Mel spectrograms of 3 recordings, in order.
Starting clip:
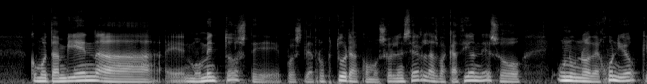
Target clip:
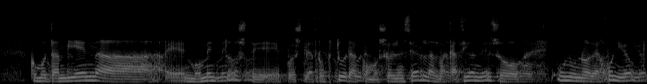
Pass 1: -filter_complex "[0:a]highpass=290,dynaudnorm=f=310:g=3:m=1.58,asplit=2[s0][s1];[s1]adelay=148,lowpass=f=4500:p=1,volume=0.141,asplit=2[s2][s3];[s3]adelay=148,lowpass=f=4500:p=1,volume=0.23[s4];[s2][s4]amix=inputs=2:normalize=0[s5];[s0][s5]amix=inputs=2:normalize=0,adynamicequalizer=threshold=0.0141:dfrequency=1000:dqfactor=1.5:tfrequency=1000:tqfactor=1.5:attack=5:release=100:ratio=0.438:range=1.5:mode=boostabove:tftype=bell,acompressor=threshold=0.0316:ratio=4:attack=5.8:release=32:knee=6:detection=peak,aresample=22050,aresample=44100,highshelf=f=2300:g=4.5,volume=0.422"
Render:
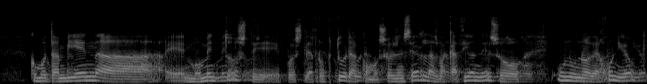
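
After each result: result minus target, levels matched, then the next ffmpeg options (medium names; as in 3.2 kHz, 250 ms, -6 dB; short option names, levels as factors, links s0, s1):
4 kHz band +6.5 dB; compression: peak gain reduction -6 dB
-filter_complex "[0:a]highpass=290,dynaudnorm=f=310:g=3:m=1.58,asplit=2[s0][s1];[s1]adelay=148,lowpass=f=4500:p=1,volume=0.141,asplit=2[s2][s3];[s3]adelay=148,lowpass=f=4500:p=1,volume=0.23[s4];[s2][s4]amix=inputs=2:normalize=0[s5];[s0][s5]amix=inputs=2:normalize=0,adynamicequalizer=threshold=0.0141:dfrequency=1000:dqfactor=1.5:tfrequency=1000:tqfactor=1.5:attack=5:release=100:ratio=0.438:range=1.5:mode=boostabove:tftype=bell,acompressor=threshold=0.0316:ratio=4:attack=5.8:release=32:knee=6:detection=peak,aresample=22050,aresample=44100,asuperstop=centerf=3900:order=8:qfactor=1.9,highshelf=f=2300:g=4.5,volume=0.422"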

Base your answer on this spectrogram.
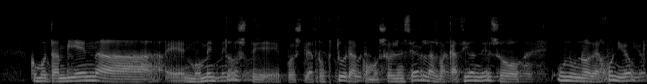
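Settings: compression: peak gain reduction -6 dB
-filter_complex "[0:a]highpass=290,dynaudnorm=f=310:g=3:m=1.58,asplit=2[s0][s1];[s1]adelay=148,lowpass=f=4500:p=1,volume=0.141,asplit=2[s2][s3];[s3]adelay=148,lowpass=f=4500:p=1,volume=0.23[s4];[s2][s4]amix=inputs=2:normalize=0[s5];[s0][s5]amix=inputs=2:normalize=0,adynamicequalizer=threshold=0.0141:dfrequency=1000:dqfactor=1.5:tfrequency=1000:tqfactor=1.5:attack=5:release=100:ratio=0.438:range=1.5:mode=boostabove:tftype=bell,acompressor=threshold=0.0126:ratio=4:attack=5.8:release=32:knee=6:detection=peak,aresample=22050,aresample=44100,asuperstop=centerf=3900:order=8:qfactor=1.9,highshelf=f=2300:g=4.5,volume=0.422"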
